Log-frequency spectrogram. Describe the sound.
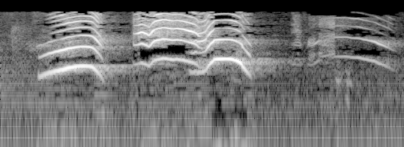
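A person imitates a peacock's call: three loud, rising-and-falling wailing cries in quick succession, followed by a softer, shorter fourth cry, with no other speech.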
